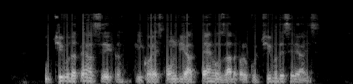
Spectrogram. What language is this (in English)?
Portuguese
